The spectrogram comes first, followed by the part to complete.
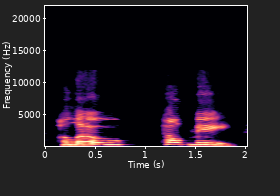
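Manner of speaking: woman's voice, very clear. Retelling a woman's voice heard on a recorder: mimicking a woman's recorded voice. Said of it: "it still freaks me out to mimic her".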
